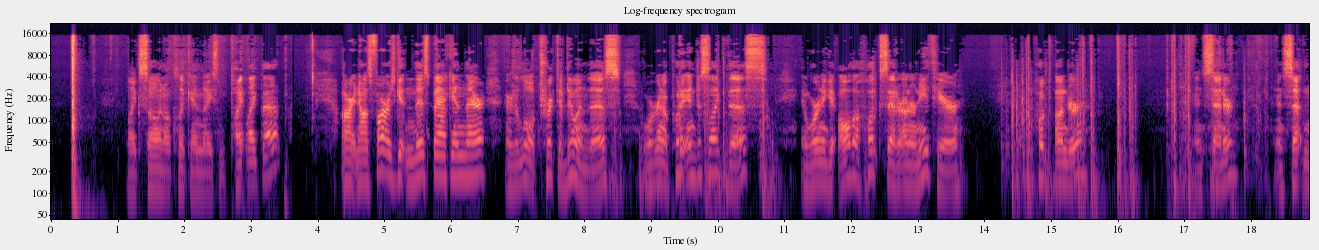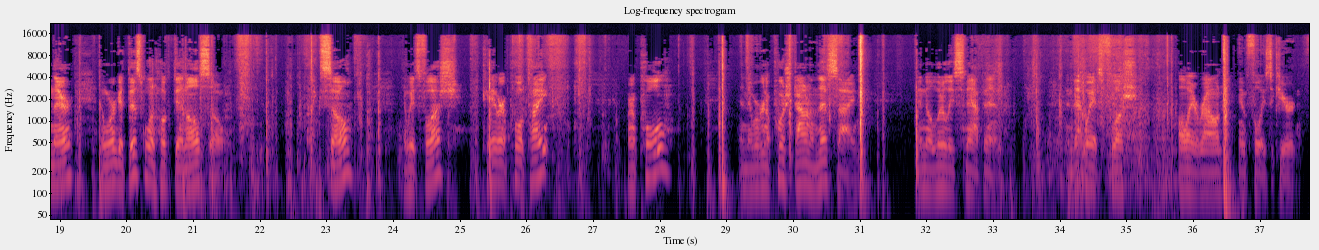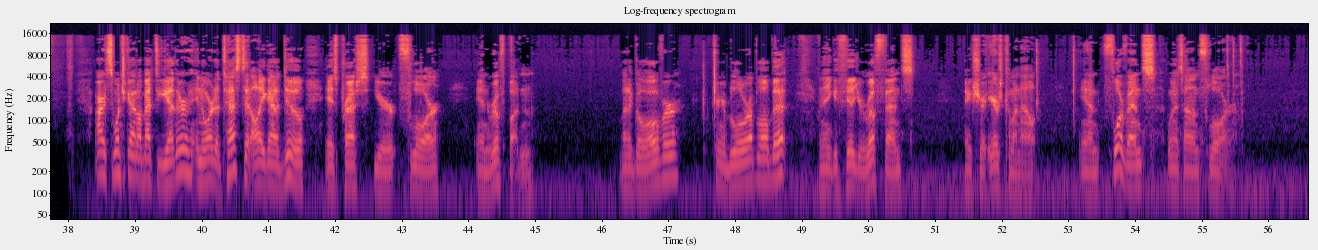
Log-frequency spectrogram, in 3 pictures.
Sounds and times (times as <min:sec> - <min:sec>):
Speech: 0:01.2 - 0:03.5, 0:04.4 - 0:13.7, 0:17.1 - 0:17.8, 0:18.4 - 0:21.5, 0:22.7 - 0:23.4, 0:24.2 - 0:26.4, 0:27.6 - 0:28.2, 0:29.2 - 0:31.0, 0:31.8 - 0:33.2, 0:34.1 - 0:35.2, 0:35.8 - 0:37.6, 0:38.4 - 0:45.0, 0:46.3 - 0:50.7, 0:51.4 - 0:52.6, 0:53.2 - 0:55.6.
